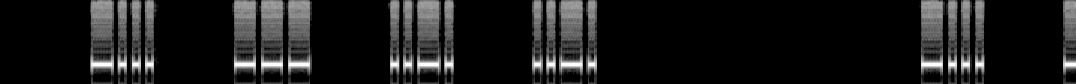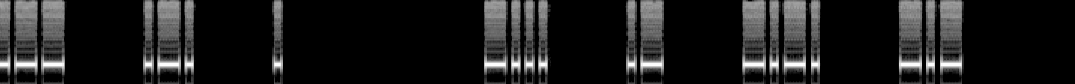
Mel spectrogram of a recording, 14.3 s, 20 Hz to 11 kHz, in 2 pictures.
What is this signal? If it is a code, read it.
Morse code, heard as a keyed tone, about 27 wpm, spaced as for 12 wpm, 800 Hz. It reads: BOFF BORE BACK
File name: Spaced Alphas / Spaced Alphas mp3s / Bs sp @25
